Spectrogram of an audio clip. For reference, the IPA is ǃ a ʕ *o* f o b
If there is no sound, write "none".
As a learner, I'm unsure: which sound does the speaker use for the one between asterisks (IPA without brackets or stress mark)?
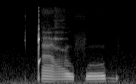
o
